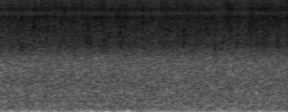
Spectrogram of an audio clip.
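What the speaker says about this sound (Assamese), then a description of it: "এইটো দবা পিটা বৰষুণ দিছে" Heavy monsoon downpour drums steadily over a small home flower garden, a dense, loud, unbroken hiss with no voices.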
